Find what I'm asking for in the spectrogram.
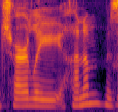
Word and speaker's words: Charlie Hunnam: And then Charlie Hunnam, that how you say his name? – Yep.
